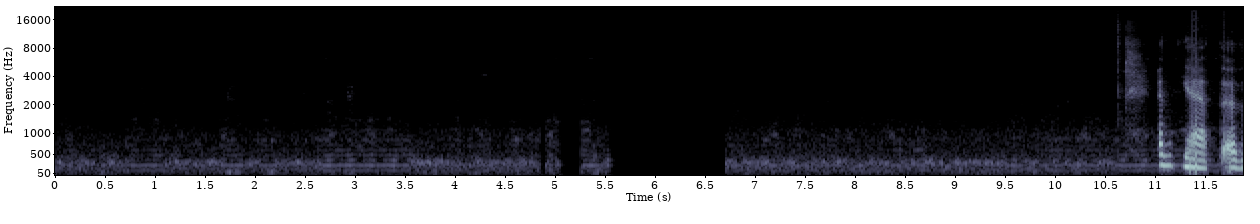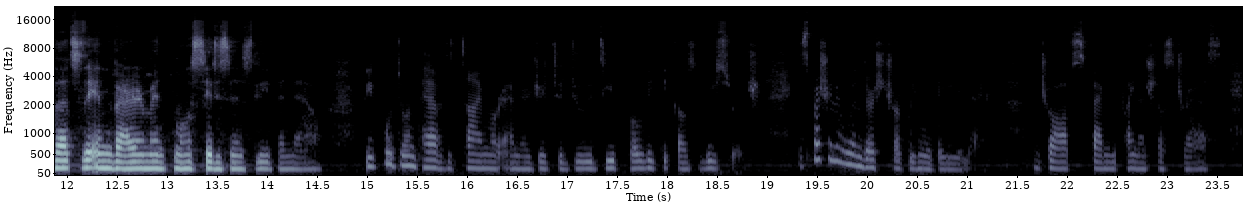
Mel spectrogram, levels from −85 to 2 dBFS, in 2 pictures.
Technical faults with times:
4.83-4.91 short stall from a late packet
5.03-5.26 call audio freeze
5.52-6.71 call audio freeze
11.33-11.68 processor overload crackle
17.78-23.54 jitter buffer speed-up

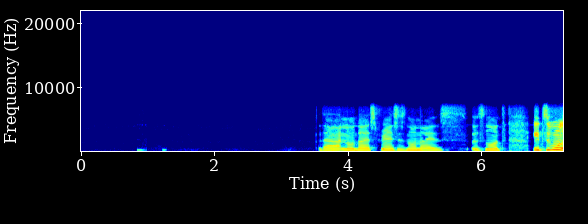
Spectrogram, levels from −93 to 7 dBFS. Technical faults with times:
0.00-3.55 AMR comfort noise

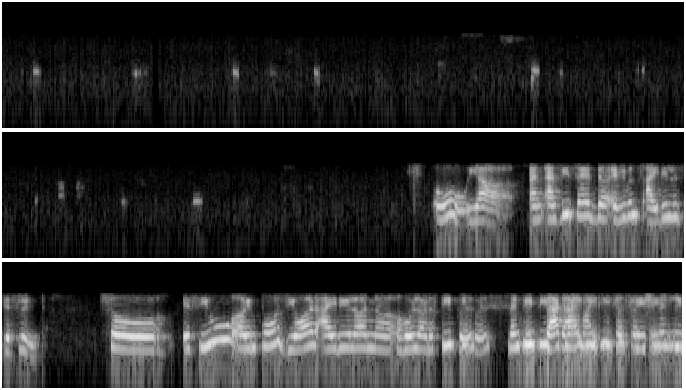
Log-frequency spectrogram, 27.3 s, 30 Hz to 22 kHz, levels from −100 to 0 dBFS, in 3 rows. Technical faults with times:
0.00-27.26 G.729 codec
2.01-2.09 VoIP packet loss concealed by the speech codec
20.21-20.30 VoIP packet loss concealed by the speech codec
23.39-23.48 VoIP packet loss concealed by the speech codec
24.32-27.26 doubled audio track

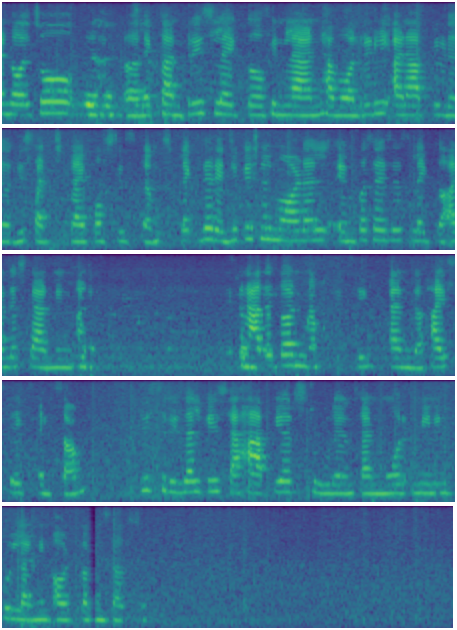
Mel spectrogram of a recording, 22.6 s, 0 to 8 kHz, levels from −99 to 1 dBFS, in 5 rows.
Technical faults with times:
0.00-22.63 overdone noise removal
0.70-2.81 other side's voice leaking through
3.73-6.94 other side's voice leaking through
8.41-11.61 other side's voice leaking through
9.88-11.85 speech suppressed in double talk
12.79-12.92 other side's voice leaking through
13.87-14.49 other side's voice leaking through
18.98-19.06 short stall from a late packet
20.83-22.63 other side's voice leaking through

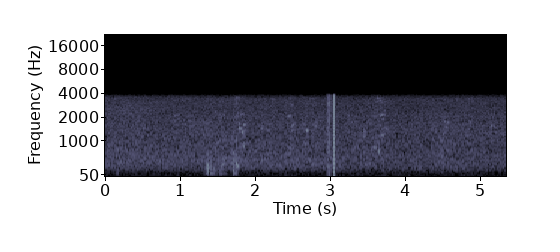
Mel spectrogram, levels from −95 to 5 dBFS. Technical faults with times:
2.95-3.05 bit errors on a digital phone line

